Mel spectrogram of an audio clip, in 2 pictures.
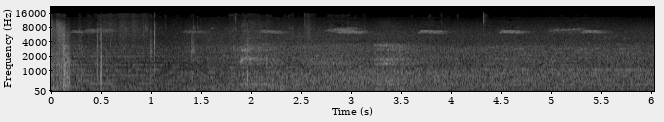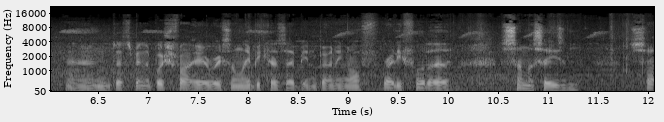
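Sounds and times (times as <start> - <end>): footsteps crunching through dry leaves: 0.0 - 2.8, 10.1 - 12.0.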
